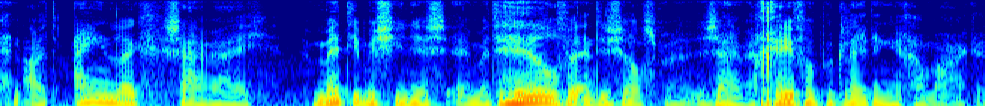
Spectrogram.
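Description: On a very clean recording with a silent background, a man speaks at a medium pitch and moderate pace, somewhat breathy, with a dark, mellow tone and lively intonation. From Netherlands, North Brabant (Oudheusden). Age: 50s. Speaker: business owner. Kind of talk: interview. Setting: office.

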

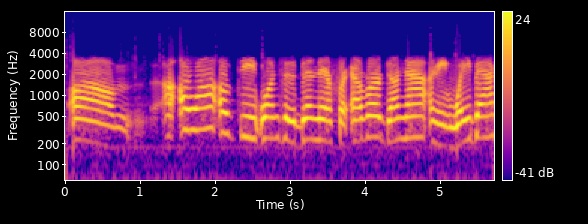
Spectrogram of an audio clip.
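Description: A woman in an ordinary speaking voice, fairly high in pitch, with lively intonation and very even loudness. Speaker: caller. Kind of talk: casual chat. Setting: phone call.

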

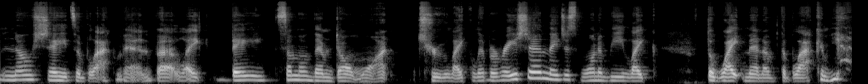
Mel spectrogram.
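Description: A woman's unremarkable speaking voice with an American accent, fairly low in pitch, with ordinary pitch variation at a moderate pace. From US South, Louisiana. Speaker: podcast host, sex therapist. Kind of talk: casual chat.

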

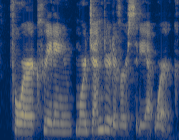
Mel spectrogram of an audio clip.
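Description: Medium-pitched woman at a moderate pace with an American accent. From US, Los Angeles, California. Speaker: DEI consultant. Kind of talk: interview conversation. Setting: remote recording from Madrid.

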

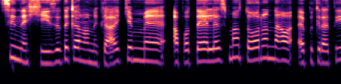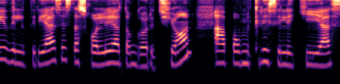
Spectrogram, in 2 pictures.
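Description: A woman with a fairly high pitch talks in a normal speaking voice at a fairly slow pace. The recording is very clean with a silent background, and her loudness stays very even. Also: ordinary pitch variation. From Iran, raised in Greece from age 5. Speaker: former TV model contestant, activist voice. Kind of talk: interview.

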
